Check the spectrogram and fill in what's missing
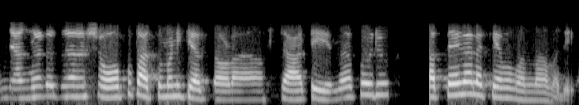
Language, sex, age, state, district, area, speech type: Malayalam, female, 18-30, Kerala, Kottayam, rural, conversation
